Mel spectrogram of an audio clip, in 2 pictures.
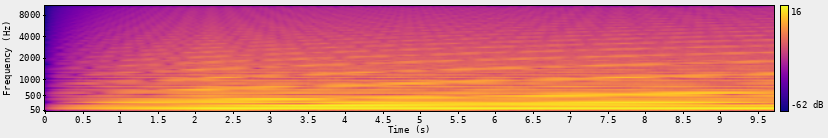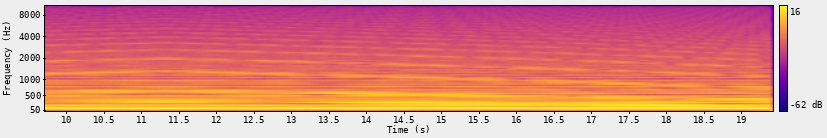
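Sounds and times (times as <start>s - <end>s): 
dual TH4046 VCO modular synthesizer oscillators: 0.1s - 19.4s.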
